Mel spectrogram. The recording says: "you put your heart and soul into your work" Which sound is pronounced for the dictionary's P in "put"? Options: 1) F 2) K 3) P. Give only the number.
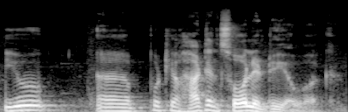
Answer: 3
